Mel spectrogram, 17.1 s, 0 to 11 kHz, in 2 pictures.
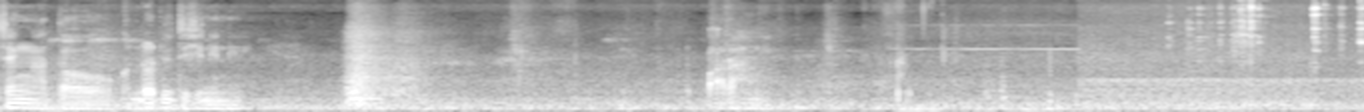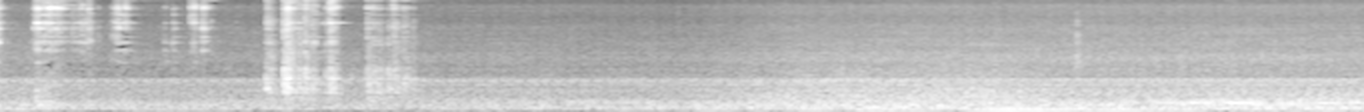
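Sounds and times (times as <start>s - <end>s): steady low hum: 6.3s - 13.4s
metal tools clinking: 7.3s - 11.2s.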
